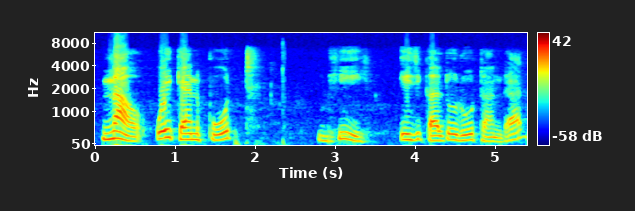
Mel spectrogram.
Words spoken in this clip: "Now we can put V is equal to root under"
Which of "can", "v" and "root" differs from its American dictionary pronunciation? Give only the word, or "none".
v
